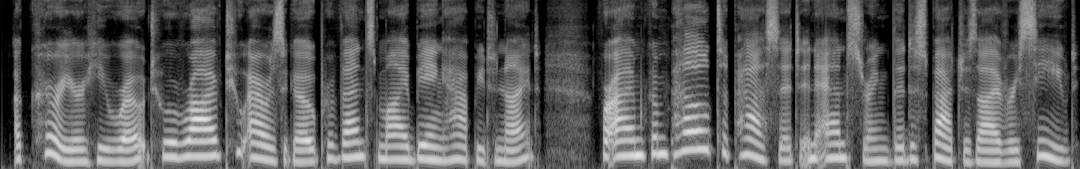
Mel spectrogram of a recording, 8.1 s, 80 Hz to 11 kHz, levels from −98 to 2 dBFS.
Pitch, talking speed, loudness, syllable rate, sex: 225 Hz, 215 wpm, -20 LUFS, 5.9 syllables/s, female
